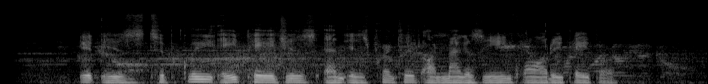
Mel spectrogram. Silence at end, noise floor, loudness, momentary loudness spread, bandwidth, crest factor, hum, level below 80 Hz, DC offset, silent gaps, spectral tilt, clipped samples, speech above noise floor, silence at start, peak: 0.2 s; -57 dBFS; -33 LUFS; 10 LU; 11.5 kHz; 18 dB; none; -46 dBFS; under 0.1%; none; -7 dB/octave; under 0.1%; 25 dB; 0.3 s; -14 dBFS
